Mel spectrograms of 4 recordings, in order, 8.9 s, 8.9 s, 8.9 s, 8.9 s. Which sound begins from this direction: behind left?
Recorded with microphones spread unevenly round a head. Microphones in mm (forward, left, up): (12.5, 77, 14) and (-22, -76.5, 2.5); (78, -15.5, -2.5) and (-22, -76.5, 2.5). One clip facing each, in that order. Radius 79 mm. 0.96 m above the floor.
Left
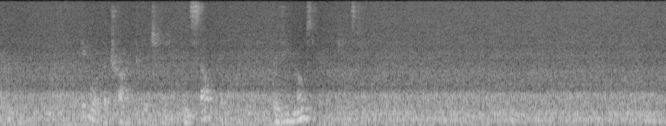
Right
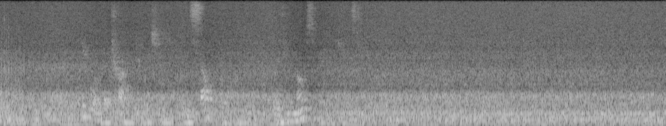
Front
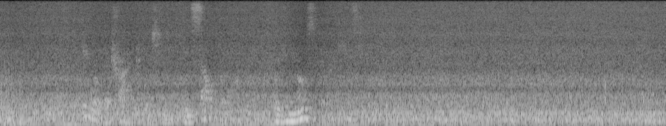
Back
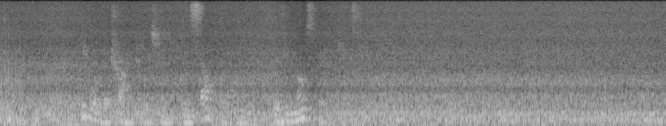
A man speaking, at 1.1 s.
